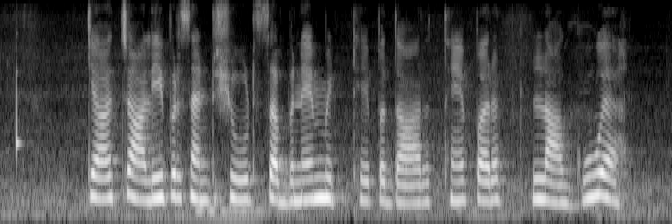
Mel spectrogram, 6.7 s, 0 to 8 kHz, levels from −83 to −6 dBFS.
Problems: constant background noise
